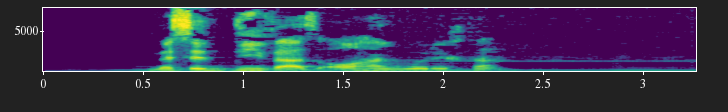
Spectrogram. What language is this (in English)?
Persian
